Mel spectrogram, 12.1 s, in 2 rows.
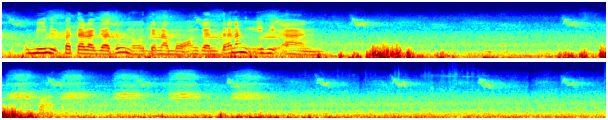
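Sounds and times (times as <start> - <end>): bird calling: 6.0 - 11.1.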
